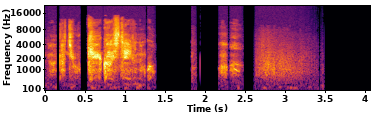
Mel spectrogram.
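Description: Very faint speech, barely above silence, with a short soft hiss a little after two and a half seconds.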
